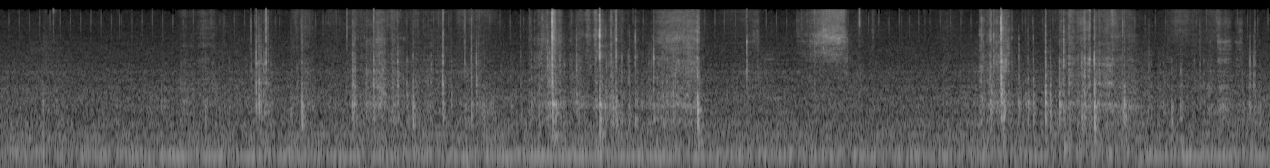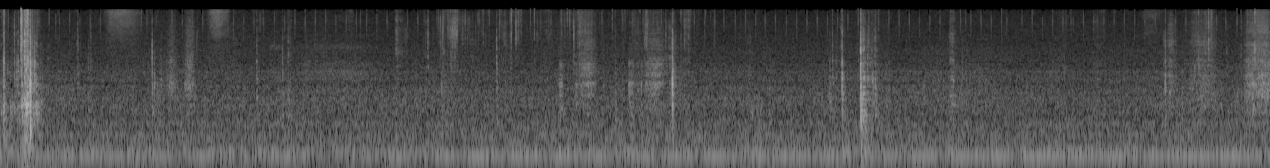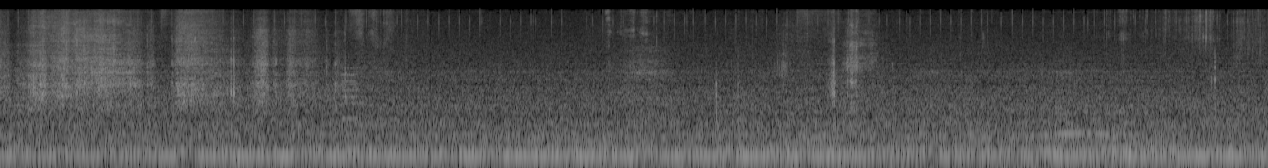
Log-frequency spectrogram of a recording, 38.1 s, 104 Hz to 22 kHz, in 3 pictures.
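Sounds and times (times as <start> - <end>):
plastic box crinkling and clicking: 2.5 - 7.0.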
